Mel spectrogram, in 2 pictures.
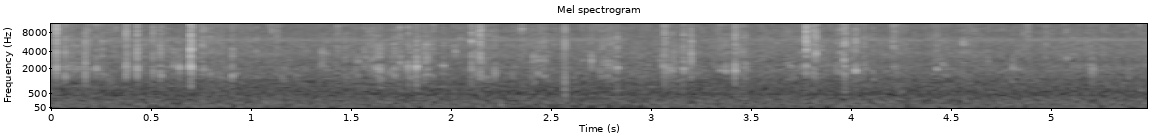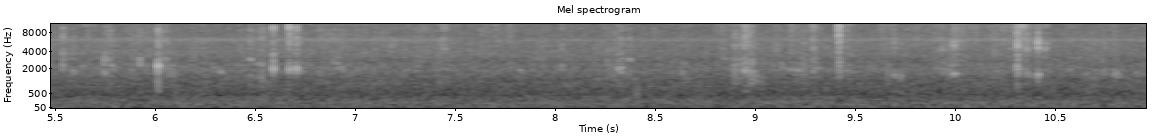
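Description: Several raccoon dogs eating dry food pellets, with many short irregular crunches and clicks of chewing and of pebbles shifting under them, over a steady low rumble.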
